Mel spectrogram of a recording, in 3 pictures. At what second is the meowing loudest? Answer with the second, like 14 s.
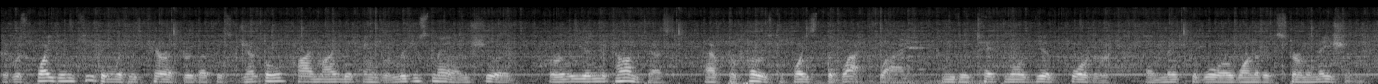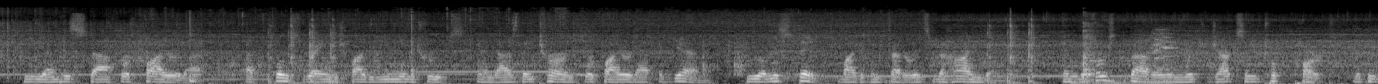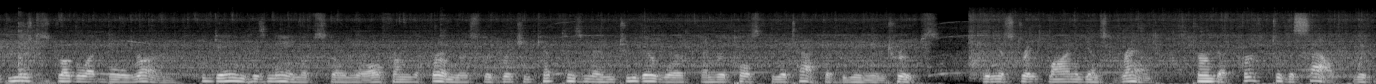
25 s.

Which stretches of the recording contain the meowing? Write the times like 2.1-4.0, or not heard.
8.1-9.8, 24.4-25.6, 27.6-28.1.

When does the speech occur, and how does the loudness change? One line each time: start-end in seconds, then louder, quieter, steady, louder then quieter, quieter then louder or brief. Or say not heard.
0.0-41.2 steady.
